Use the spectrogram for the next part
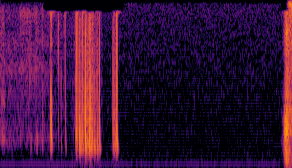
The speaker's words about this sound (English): Sorry. I'm like, oh, of course, she's wrapping up her comments, so this is a great time to cough.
